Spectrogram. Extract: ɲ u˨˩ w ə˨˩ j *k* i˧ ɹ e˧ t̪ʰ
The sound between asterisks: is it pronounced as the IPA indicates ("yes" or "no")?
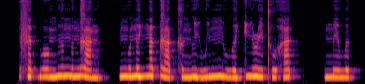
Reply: yes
